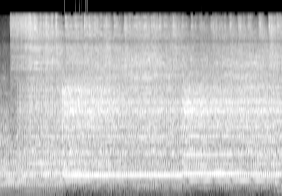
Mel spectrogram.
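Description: Live rock band playing: electric guitars hold ringing notes over a drum kit, with the cymbals coming in right at the start.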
